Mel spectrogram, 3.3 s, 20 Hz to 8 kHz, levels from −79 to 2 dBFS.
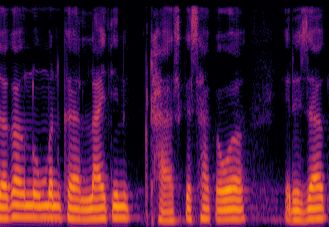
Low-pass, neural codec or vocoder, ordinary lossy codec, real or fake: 7.2 kHz; none; none; real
